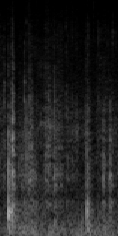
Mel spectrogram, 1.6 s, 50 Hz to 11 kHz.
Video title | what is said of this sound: B4 Passat Seat Belt Locking Issue | you can actually hear that little check ball rattling around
